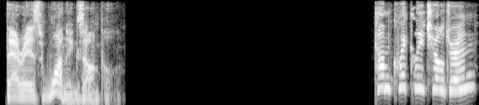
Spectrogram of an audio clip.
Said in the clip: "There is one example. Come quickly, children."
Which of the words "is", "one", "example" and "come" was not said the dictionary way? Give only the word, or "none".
none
